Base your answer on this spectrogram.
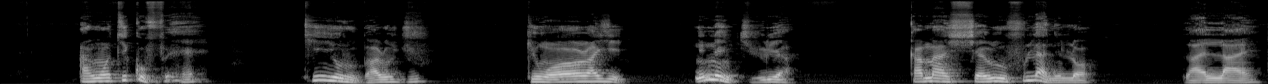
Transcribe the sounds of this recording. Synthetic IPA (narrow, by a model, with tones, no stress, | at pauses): a˨w̃ɔ̃˧ti˦ko˦˨fɛ˨˦ | ki˦jo˧˨ɾu˨ba˨˦ɾo˦d͡ʒu˦ | ki˦w̃ɔ̃˧˦ɔ̃˦ɾa˧je˨ | nĩ˦nã˦˨d͡ʒi˨˦ɾi˦a˦˨ | ka˧mãː˦˧ʃɛ˧ɾu˦˧fu˦la˦˨nĩ˨˦lɔ˧ | la˨˦i˧˦la˦ɛ˦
